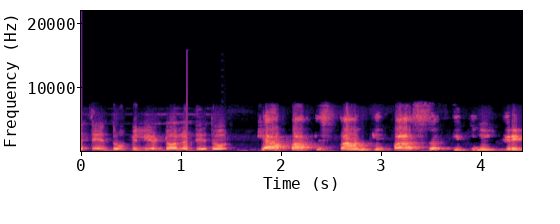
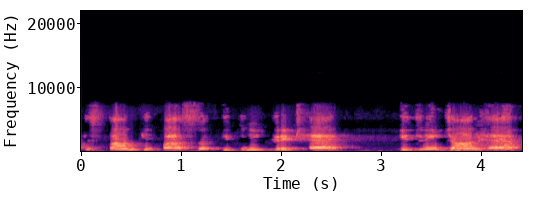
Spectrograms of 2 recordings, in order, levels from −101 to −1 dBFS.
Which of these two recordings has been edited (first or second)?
first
